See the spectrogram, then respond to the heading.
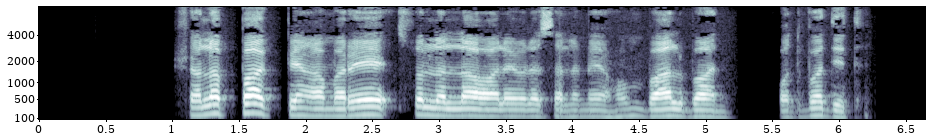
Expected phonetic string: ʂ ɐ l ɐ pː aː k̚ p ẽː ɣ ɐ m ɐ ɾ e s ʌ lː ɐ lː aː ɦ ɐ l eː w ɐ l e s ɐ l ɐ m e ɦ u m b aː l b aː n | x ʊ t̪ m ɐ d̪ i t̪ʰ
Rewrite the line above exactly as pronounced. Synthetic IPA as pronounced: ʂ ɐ l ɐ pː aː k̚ p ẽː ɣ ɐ m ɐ ɾ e s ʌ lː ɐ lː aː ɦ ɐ l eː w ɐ l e s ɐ l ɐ m e ɦ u m b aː l b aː n | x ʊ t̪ b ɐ d̪ i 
